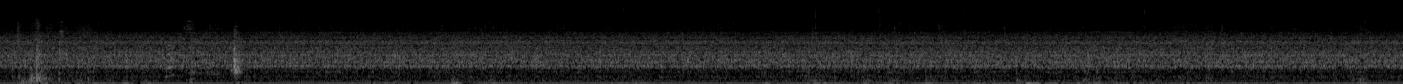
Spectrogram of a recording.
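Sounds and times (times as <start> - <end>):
faint crackles: 0.0 - 14.0.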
